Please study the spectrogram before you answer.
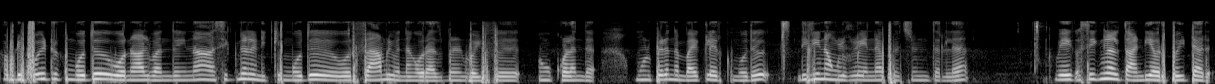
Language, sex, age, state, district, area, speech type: Tamil, female, 45-60, Tamil Nadu, Pudukkottai, rural, spontaneous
